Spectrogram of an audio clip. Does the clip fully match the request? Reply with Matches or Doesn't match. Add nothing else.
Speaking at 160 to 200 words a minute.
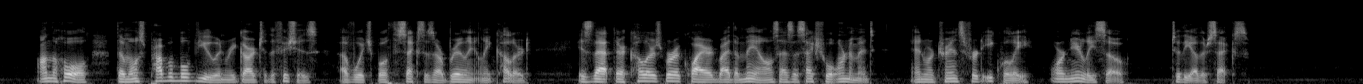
Matches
